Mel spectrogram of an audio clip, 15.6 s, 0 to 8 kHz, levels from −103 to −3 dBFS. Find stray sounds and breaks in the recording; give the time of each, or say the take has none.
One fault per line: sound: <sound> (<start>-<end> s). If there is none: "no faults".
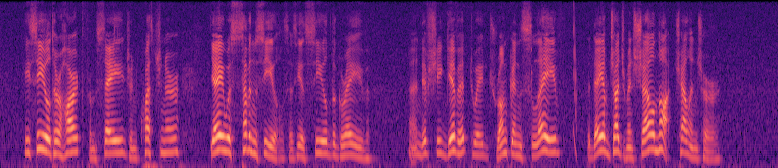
sound: chirp (11.5-11.5 s)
